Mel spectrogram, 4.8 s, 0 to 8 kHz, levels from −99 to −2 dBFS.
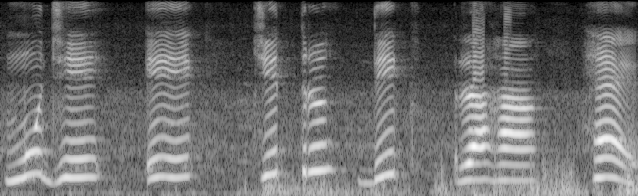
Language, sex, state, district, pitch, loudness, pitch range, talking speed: Hindi, female, Madhya Pradesh, Katni, 285 Hz, -17 LUFS, 250-325 Hz, 75 wpm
